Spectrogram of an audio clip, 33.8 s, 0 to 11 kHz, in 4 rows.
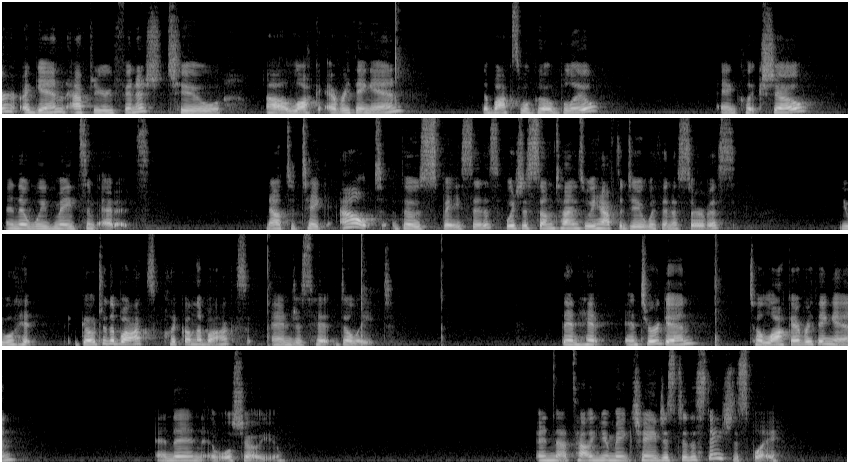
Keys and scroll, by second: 4.0 Return, 12.8 Down, 13.0 Down, 13.6 Down, 14.6 Down, 19.6 BackSpace, 20.5 BackSpace, 21.3 BackSpace, 24.1 Return.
